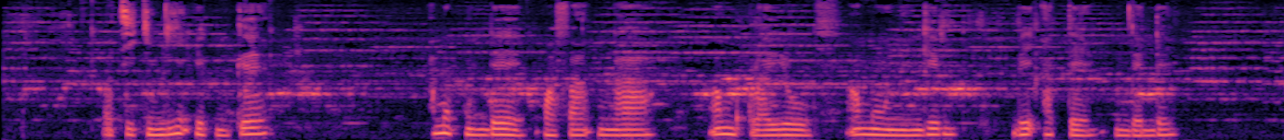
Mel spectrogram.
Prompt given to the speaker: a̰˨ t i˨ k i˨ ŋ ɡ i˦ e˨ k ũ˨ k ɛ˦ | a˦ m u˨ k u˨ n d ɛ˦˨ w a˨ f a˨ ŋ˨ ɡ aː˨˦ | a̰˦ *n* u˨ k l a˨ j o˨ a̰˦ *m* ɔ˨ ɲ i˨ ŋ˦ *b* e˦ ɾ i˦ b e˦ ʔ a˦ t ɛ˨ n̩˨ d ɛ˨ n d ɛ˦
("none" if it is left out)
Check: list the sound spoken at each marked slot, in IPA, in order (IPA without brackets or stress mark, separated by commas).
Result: m, m, ɡ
